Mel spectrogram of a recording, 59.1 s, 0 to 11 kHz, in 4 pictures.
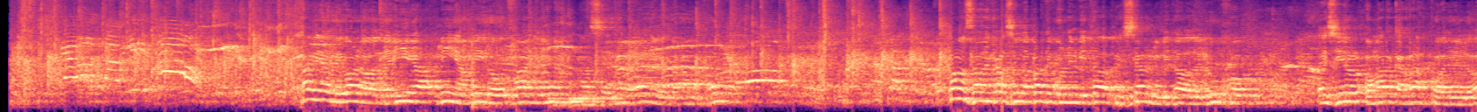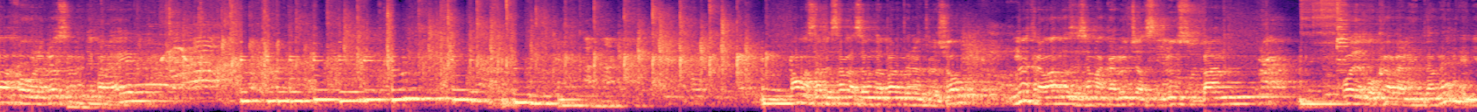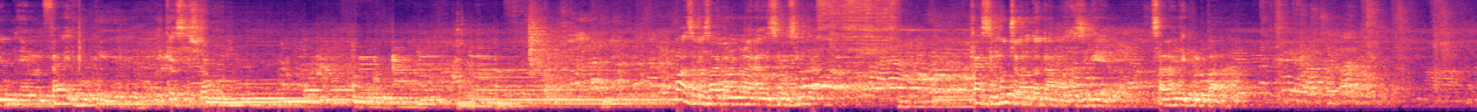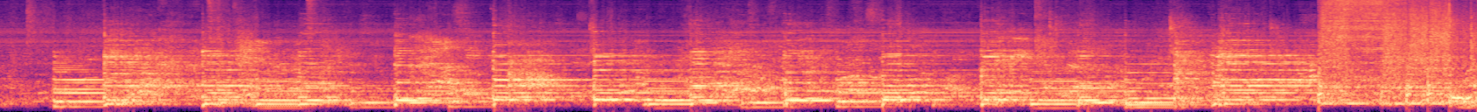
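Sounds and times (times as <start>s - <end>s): electric guitars playing: 3.0s - 21.6s, 22.2s - 42.3s, 43.4s - 59.0s.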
